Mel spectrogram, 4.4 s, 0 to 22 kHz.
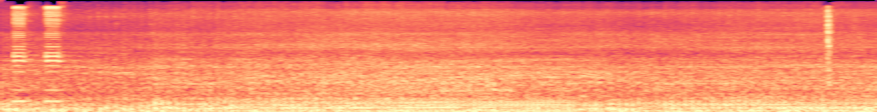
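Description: A Triumph Speed 400 motorcycle rides through city traffic, its engine a steady drone over loud road and wind noise, with other vehicles around and a brief horn-like tone near the end.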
